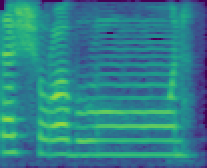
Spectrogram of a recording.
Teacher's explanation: تشربون را به غټه وایو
